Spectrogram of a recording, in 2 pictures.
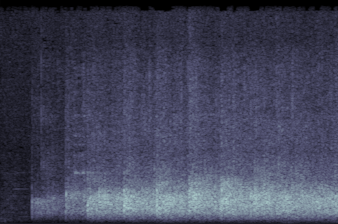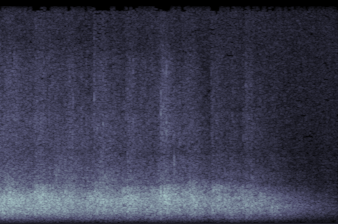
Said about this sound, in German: herzlichen Applaus auch für Sie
